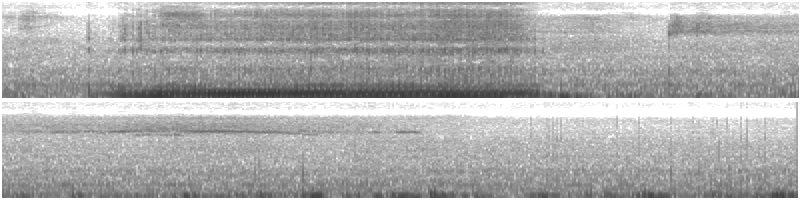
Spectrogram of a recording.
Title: snores as loud as I do 😆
